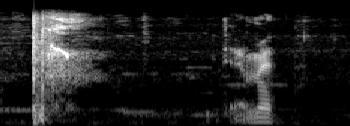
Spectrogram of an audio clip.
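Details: A cough from a person who says they have a cough: a single sharp cough burst, then a brief voiced sound, over faint background music.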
